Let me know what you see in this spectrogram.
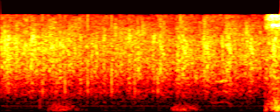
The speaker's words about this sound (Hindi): इसलिए एक बार उस आदि पिता, जगत पिता ब्रह्मा बाबा के लिए दिल से सभी लोग तालियां बजाएं और उनका धन्यवाद करें।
